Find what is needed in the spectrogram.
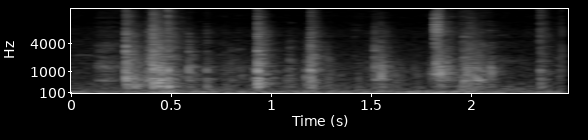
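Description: Small makeup containers clicking and knocking against one another as they are handled and sorted through: several sharp, irregular clicks over about two seconds.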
